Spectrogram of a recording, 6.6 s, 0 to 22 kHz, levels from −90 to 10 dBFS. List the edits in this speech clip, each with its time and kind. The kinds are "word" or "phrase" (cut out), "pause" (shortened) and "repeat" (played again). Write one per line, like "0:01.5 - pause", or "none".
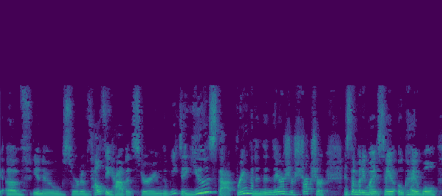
0:01.4 - word
0:03.8 - phrase
0:05.2 - word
